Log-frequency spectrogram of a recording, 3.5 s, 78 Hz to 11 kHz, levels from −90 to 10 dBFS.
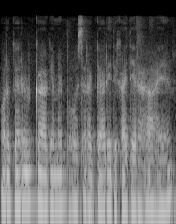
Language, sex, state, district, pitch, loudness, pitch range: Hindi, male, Arunachal Pradesh, Papum Pare, 115 Hz, -20 LUFS, 110-115 Hz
